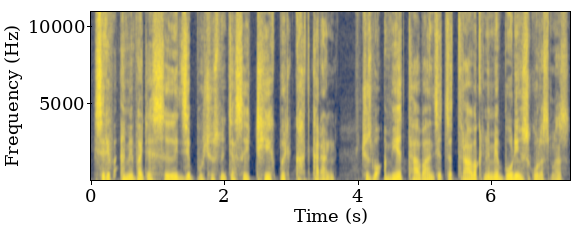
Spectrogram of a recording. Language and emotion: Kashmiri, fearful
